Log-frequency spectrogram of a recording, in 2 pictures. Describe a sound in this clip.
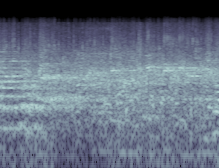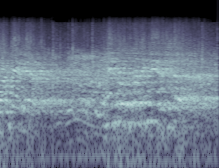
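A crowd cheers and shouts loudly nearby.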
